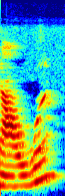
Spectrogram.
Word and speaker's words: hour: яблуко aneg яйце an hour година an Eagle орел в слові an перша буква H приголосна але вона не не читається а для нас має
